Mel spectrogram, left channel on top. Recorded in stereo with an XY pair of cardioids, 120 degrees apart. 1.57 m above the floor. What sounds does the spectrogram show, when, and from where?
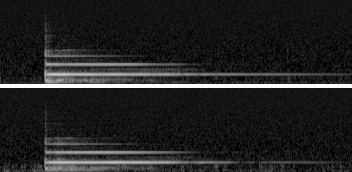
0.5 s a guitar: 30° left, 3 m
